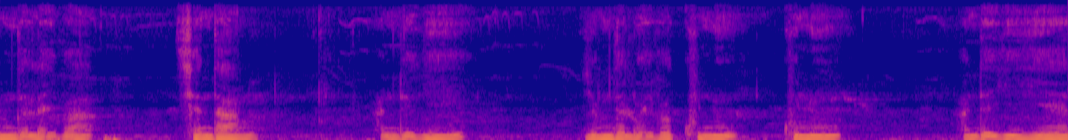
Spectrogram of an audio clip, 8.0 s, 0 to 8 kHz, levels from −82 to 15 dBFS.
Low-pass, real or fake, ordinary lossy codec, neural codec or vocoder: none; real; none; none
